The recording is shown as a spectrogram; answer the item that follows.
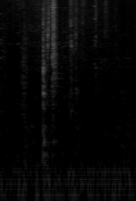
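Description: Near silence, with a brief faint rustle of paper being handled about two-thirds of a second in.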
